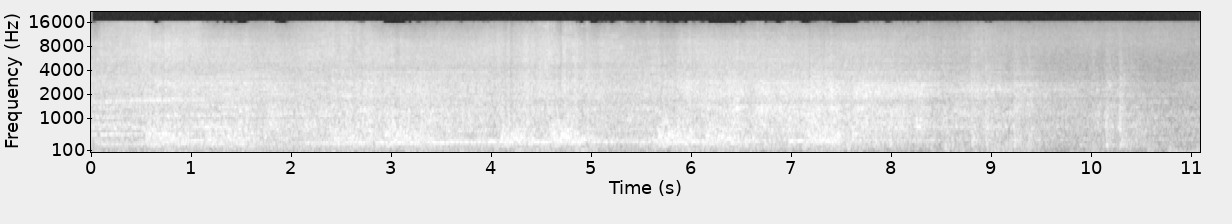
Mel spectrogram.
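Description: Electric commuter train running along the platform, its wheels and running gear rumbling under a steady motor tone. The tone stops after about seven and a half seconds and the train noise grows quieter near the end.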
